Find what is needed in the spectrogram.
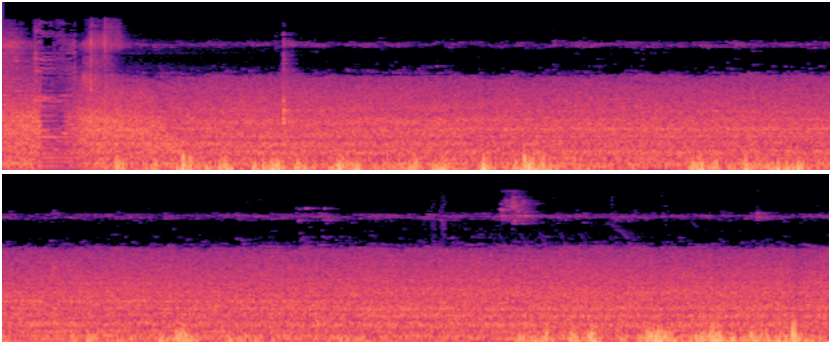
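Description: Steady background hiss with soft, irregular low thumps every second or so, a little denser near the end.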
